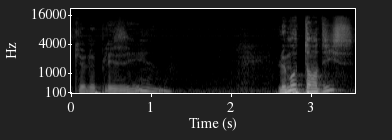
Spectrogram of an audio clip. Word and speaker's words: tandis: le plaisir le mot tandis je sais que parfois on ne prononce pas le s à la fin hélas la 8 vient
